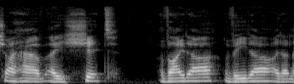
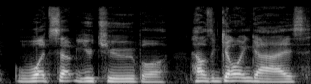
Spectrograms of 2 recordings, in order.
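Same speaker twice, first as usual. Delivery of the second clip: fake American accent, deliberately put on. Presenter opening his video, trying out intro lines in an American YouTuber accent. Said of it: "in an American accent?".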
